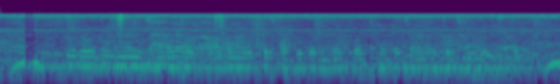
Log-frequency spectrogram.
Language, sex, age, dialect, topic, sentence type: Telugu, female, 18-24, Central/Coastal, agriculture, statement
